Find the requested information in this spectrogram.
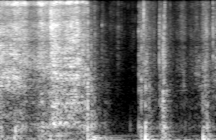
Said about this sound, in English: Now I'm going to go in through the top. I'm just going to take the tape off the flaps.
